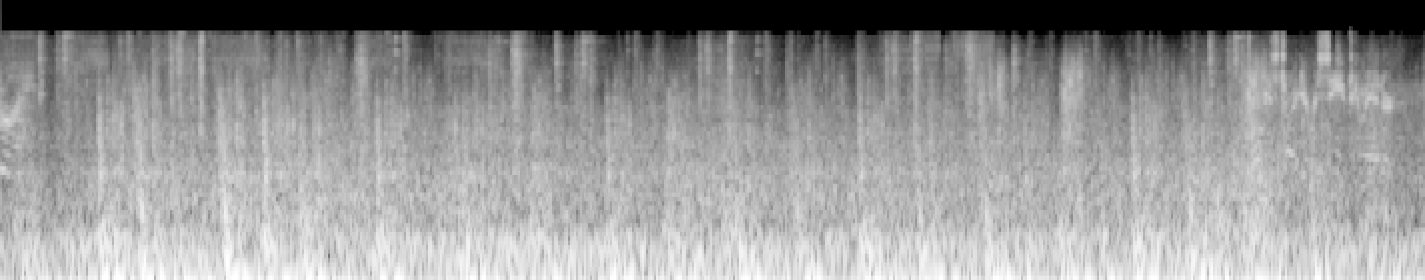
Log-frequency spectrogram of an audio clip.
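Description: A heavy machine hums with a deep, steady rumble.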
